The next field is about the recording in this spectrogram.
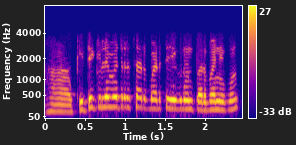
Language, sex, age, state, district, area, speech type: Marathi, male, 18-30, Maharashtra, Hingoli, urban, conversation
